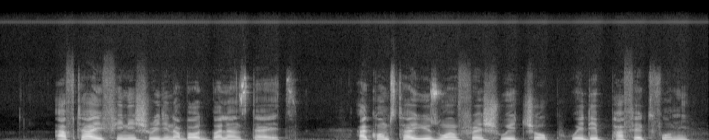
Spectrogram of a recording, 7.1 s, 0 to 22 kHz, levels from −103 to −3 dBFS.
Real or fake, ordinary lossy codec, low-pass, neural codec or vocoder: real; none; 19.8 kHz; none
